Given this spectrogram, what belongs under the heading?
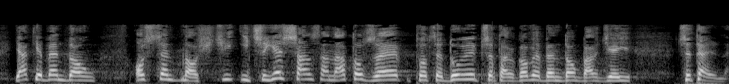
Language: Polish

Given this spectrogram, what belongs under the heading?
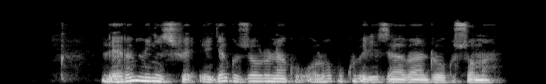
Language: Ganda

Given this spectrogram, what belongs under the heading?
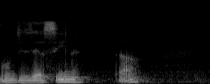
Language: Portuguese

